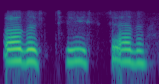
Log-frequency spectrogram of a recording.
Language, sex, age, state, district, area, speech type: Kashmiri, female, 30-45, Jammu and Kashmir, Baramulla, rural, conversation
